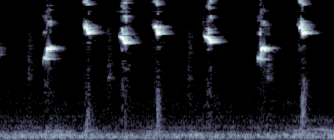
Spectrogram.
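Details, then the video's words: Olive-backed sunbird (kolibri ninja) in a master song recording: seven sharp, very high, down-slurred chips spaced about half a second apart over a faint low hum. "Kolibri Ninja Masteran"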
